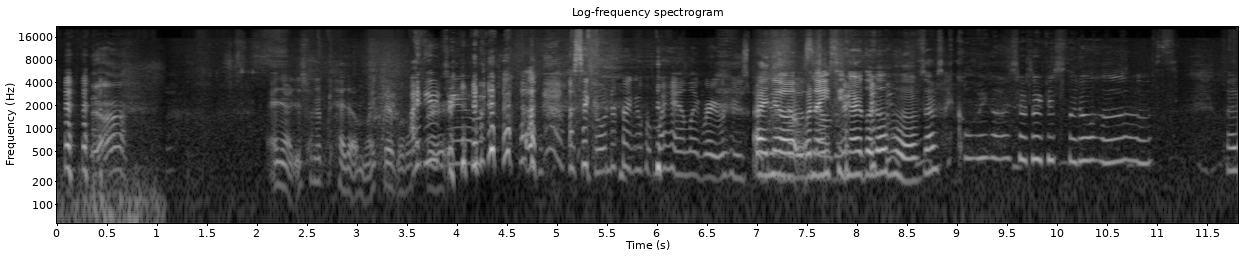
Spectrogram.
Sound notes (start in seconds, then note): 4.0 laughs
